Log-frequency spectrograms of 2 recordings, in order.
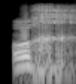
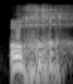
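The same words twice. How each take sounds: First: The vowel sounds light and thin. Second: The vowel sounds heavy and full. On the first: The speaker calls it wrong. "jadi tipis" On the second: The speaker calls it right. "tapi kembali ke tempat semulanya"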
